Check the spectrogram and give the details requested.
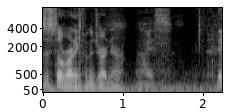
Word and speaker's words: giardiniera: Oh my god, my nose is still running from the giardiniera. Nice. Yeah, you guys all pronounce it in the very distinctly Chicago way, giardiniera. Giardiniera. The A doesn't exist.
